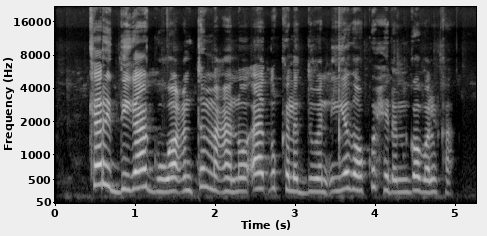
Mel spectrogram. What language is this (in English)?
Somali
